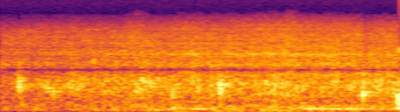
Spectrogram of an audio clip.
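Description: Light wind on the microphone outdoors: a steady, even hiss with no distinct events.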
